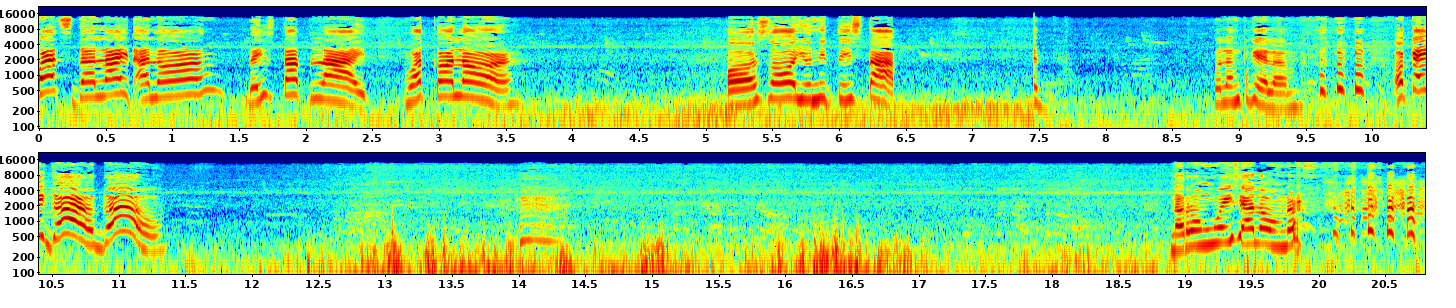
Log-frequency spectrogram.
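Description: A young child speaks in high, excited bursts close by.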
